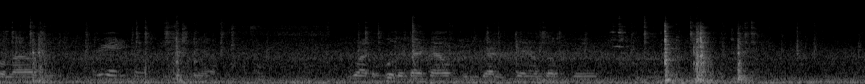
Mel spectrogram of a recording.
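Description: Faint, indistinct talking in the background over a steady low noise, with three sharp knocks in quick succession near the end.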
